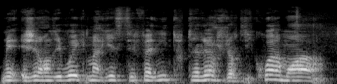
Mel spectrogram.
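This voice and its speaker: A single performer carries a whole cast in an amateur toy-figure series. The voice sits at a middle pitch, hopping up and down between characters in loose, filler-heavy everyday dialogue. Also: fairly even intonation, a little fast, darkish tone.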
